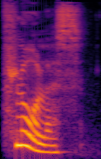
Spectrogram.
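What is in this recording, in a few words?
"flawless", British English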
